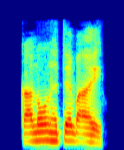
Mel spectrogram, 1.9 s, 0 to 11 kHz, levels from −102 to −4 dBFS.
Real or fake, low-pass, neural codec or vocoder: fake; 7.2 kHz; codec, 16 kHz, 1 kbps, X-Codec, WavLM features, trained on Multilingual LibriSpeech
